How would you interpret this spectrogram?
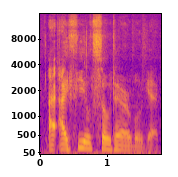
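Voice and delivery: ordinary talk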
